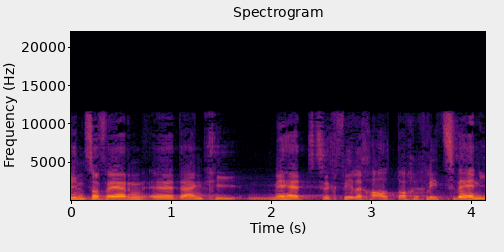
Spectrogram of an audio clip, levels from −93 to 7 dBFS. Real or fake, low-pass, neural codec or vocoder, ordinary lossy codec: real; none; none; none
